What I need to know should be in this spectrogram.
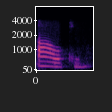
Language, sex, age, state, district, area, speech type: Tamil, female, 18-30, Tamil Nadu, Mayiladuthurai, rural, conversation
